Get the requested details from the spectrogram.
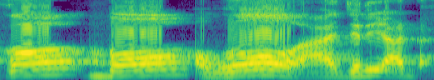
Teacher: kalau diberi harokat suaranya berubah menjadi O, berarti dia isti'la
